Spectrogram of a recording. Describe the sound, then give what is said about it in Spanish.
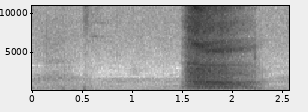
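A single deep breath: a soft brief intake, then a long, airy exhale lasting nearly a second, with no talking. “De nuevo, para definir esto, una respiración profunda.”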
